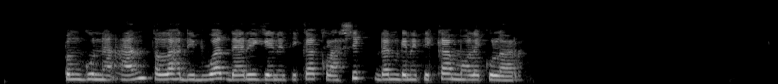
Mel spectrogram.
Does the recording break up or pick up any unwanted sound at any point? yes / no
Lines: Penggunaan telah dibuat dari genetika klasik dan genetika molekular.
no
